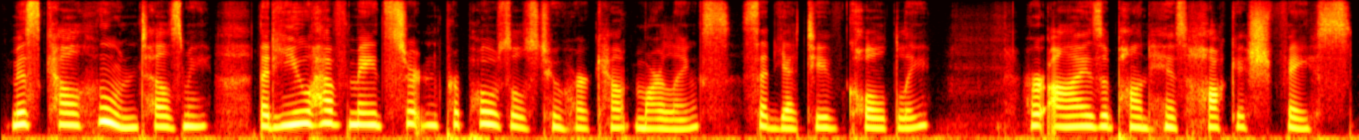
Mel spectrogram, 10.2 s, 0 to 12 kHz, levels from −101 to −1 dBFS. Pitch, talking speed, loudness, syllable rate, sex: 230 Hz, 135 wpm, -19 LUFS, 3.8 syllables/s, female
